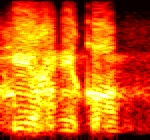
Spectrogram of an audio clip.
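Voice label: Speech, Russian; Target; Allied Flight; DCS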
